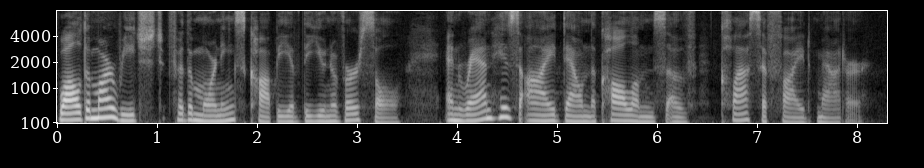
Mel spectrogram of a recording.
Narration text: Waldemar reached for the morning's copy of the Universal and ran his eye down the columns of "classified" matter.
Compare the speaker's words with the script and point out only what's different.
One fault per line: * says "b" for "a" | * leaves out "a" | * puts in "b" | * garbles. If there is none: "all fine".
all fine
